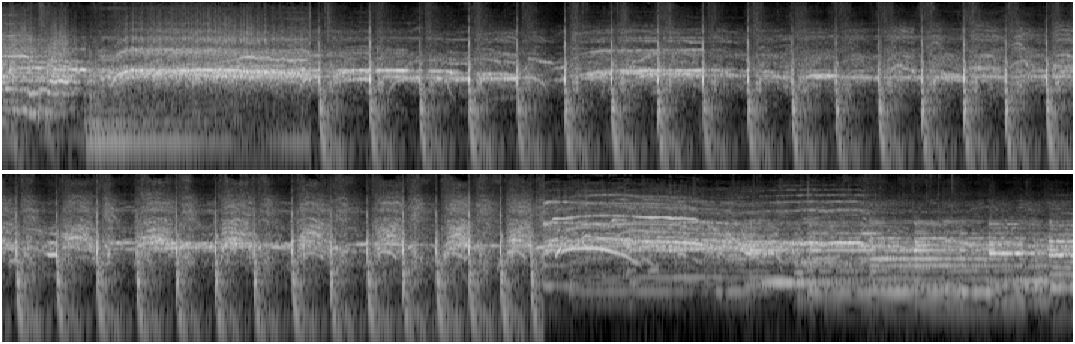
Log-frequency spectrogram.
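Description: Live pop music in a concert hall: singing over a steady drum beat of about two beats a second, with whoops from the crowd. Near the end the beat drops out, leaving held keyboard chords.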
